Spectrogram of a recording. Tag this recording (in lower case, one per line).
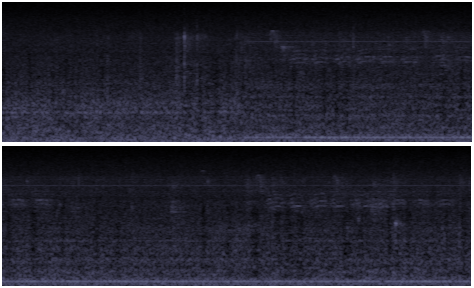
black capped chickadee calling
